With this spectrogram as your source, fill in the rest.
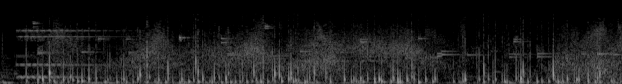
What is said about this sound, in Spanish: Pues son vientos solares, que suena un poquito inquietante.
